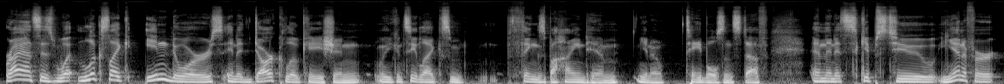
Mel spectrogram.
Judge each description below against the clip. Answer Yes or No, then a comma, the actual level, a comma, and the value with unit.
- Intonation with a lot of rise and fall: Yes, wide, 5.8 semitones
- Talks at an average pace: Yes, average, 185 wpm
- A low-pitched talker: Yes, low, 115 Hz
